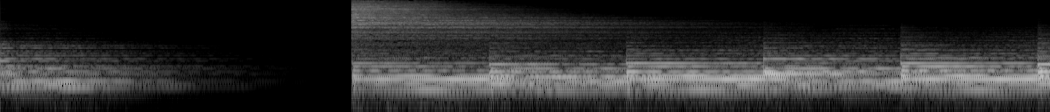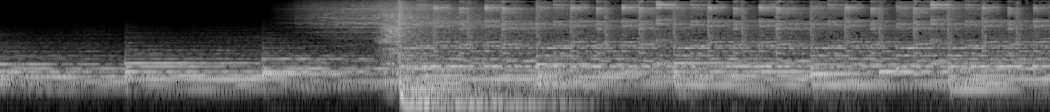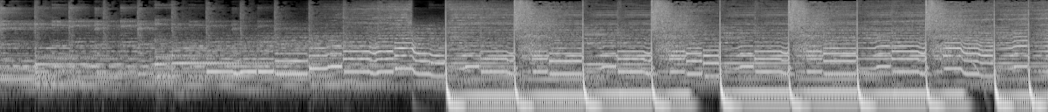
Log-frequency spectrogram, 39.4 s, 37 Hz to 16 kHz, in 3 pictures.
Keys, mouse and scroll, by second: 7.6 space, 8.3-8.6 scroll down 3, 10.2-10.6 scroll down 2, 11.0 scroll down 1, 14.7 shift+middle click, 15.6-16.1 scroll up 1, 16.4 shift+middle click, 23.1 KP_0.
